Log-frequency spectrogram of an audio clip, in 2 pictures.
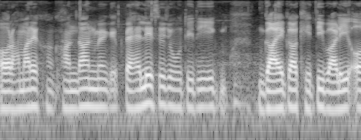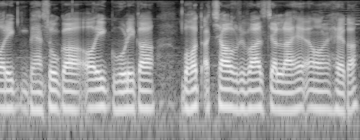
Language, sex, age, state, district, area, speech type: Urdu, male, 18-30, Uttar Pradesh, Aligarh, urban, spontaneous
